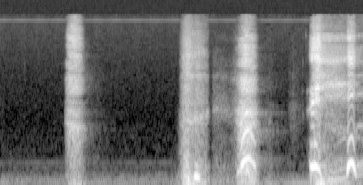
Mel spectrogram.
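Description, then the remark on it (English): A run of sharp, breathy gasps, about five quick intakes at irregular intervals, the later ones louder and partly voiced, with no talking. “The first time I ever saw the gasp. Did you gasp?”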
